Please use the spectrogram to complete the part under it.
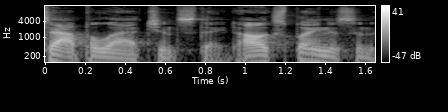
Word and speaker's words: Appalachian: The correct pronunciation of the university is a short A in the middle. Appalachian. Appalachian State.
